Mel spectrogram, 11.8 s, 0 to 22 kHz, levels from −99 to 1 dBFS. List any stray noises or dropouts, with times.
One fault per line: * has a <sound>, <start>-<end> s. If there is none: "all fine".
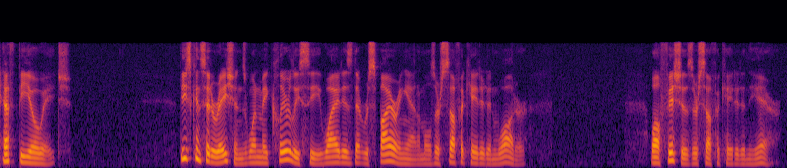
all fine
